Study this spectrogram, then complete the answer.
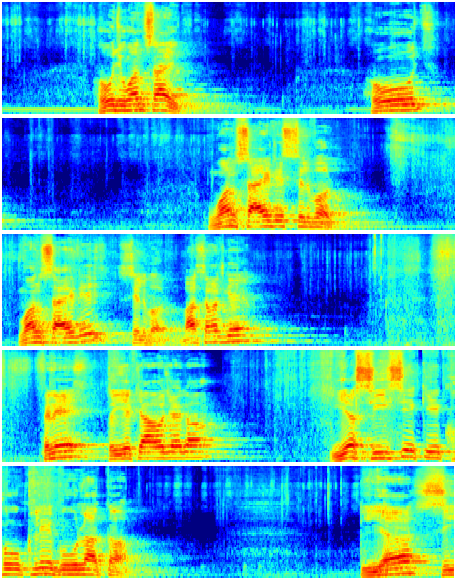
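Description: A man speaks calmly and clearly, as if explaining a lesson, close by.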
